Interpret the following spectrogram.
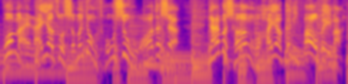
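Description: A rich leopard boss for a children's audio drama. He is high-voiced and swoops boldly in pitch, blustering and brushing everyone off with irritable pride. Music plays behind him. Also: big pitch swings, normal speed. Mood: irritated. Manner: blustering, brusque, dismissive.

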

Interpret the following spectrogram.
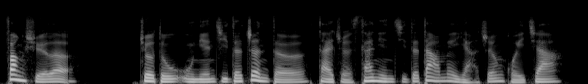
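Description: A man's voice: mid-range voice, expressive, moderate pace, dark tone, clear, resonant tone, no room sound. A man narrating a family radio drama as scripted storytelling.

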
